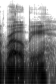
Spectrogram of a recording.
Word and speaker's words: Robbie: no, people saying Robbie, and people correct it to Roby.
